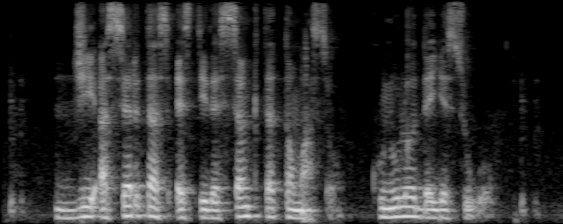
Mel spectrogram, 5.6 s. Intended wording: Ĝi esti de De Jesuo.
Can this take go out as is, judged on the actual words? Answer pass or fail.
fail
